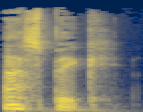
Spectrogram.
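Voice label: "aspic", English, British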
